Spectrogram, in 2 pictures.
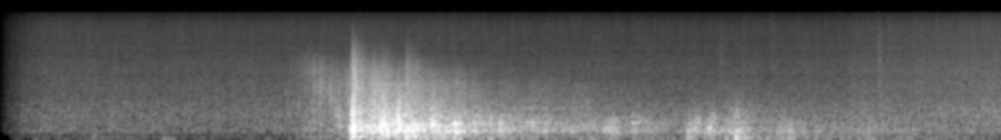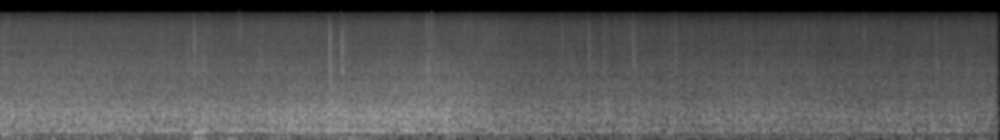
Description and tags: Lightning Storm
lightning and heavy rain
lightning, storm, weather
